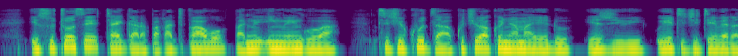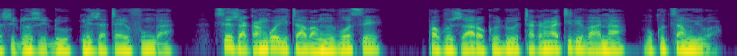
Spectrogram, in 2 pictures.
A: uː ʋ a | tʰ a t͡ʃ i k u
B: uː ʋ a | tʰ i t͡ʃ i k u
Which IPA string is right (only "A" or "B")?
B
